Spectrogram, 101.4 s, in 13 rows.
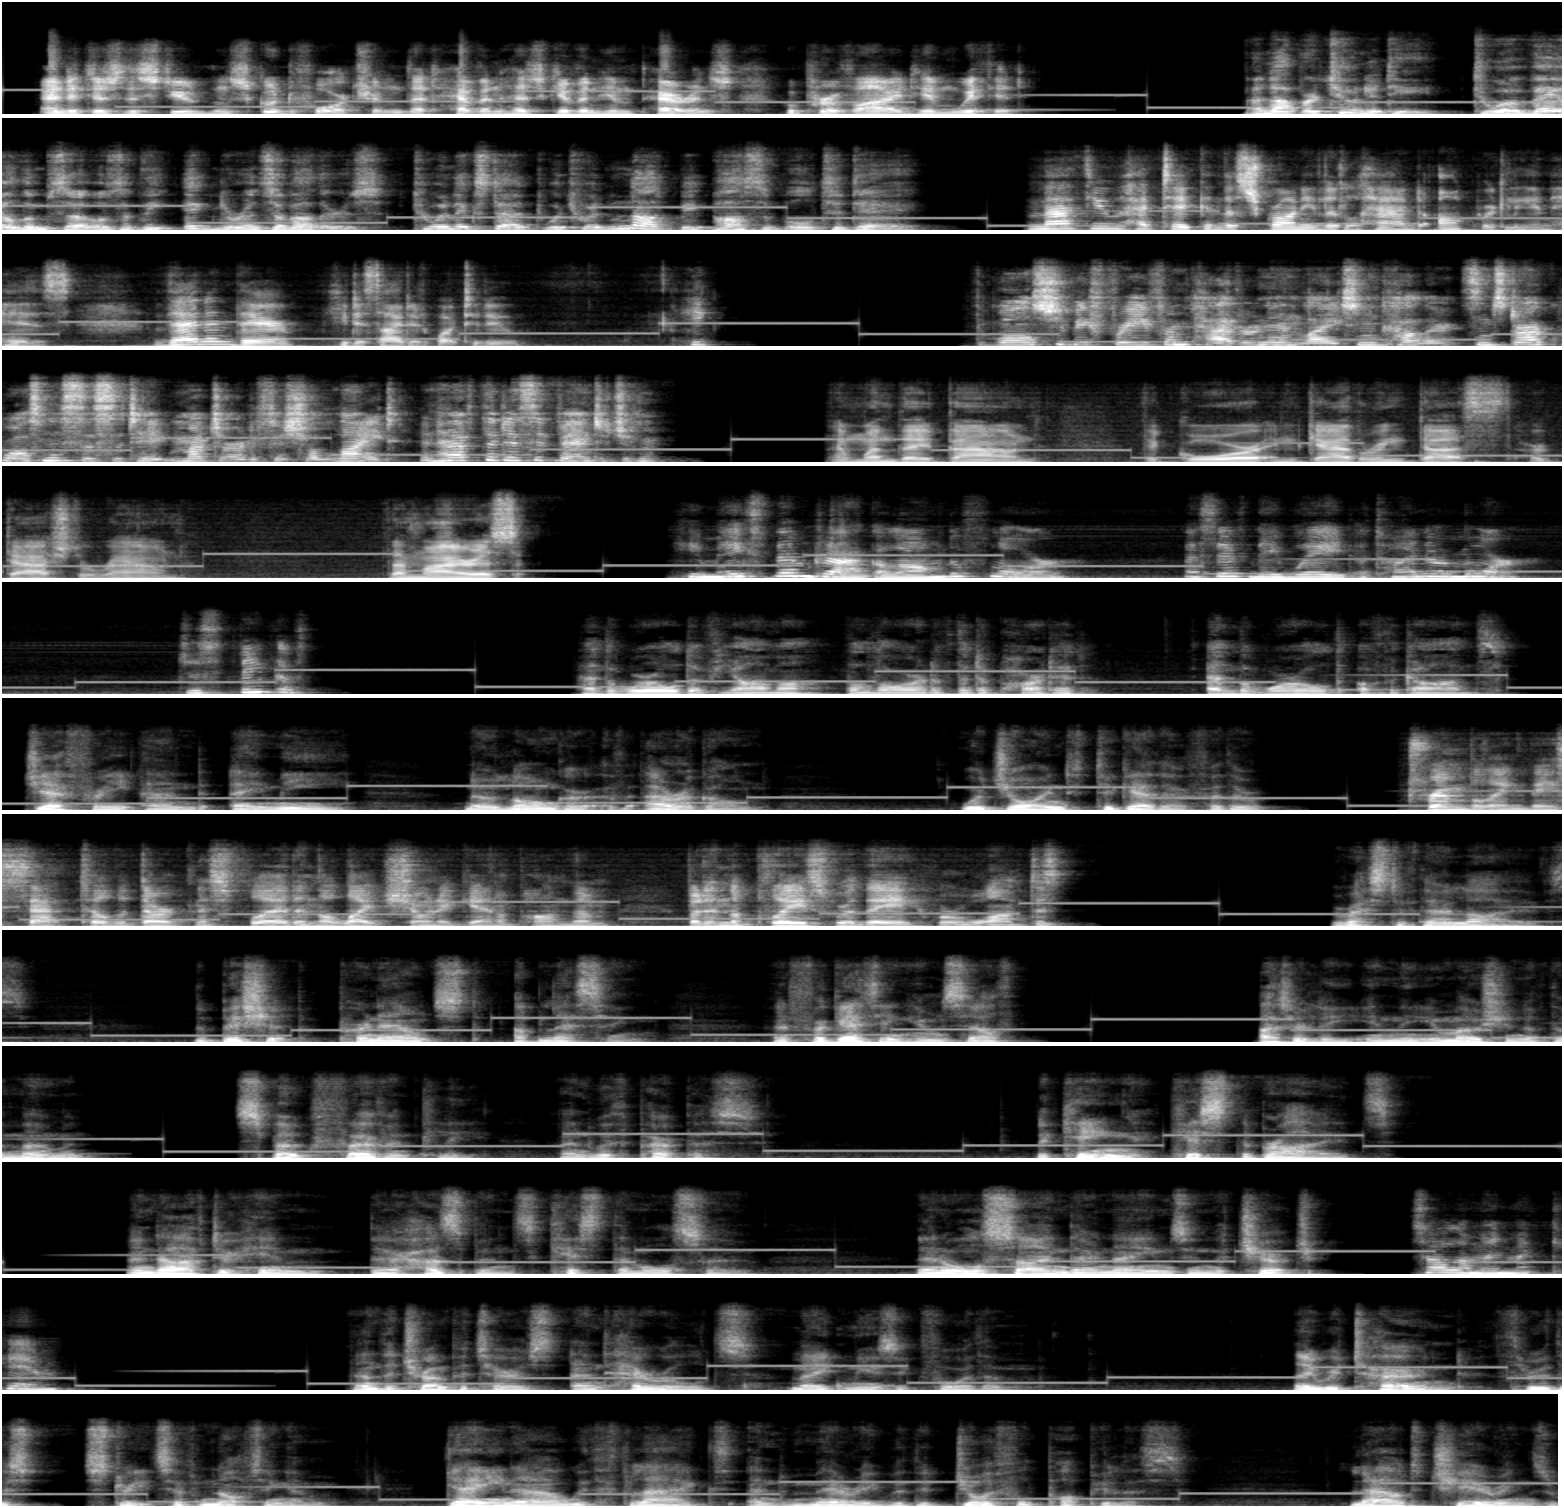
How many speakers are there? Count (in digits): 9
